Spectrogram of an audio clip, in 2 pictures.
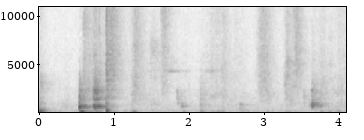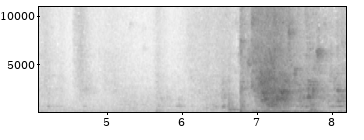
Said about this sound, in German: So. Wasser ausleeren.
